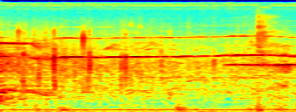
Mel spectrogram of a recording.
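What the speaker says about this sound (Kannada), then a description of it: "ಜೋರಾದ ಚಪ್ಪಾಳೆ" Applause from an audience at a school event, a brief burst of clapping heard at a distance and fairly faint, steady for about two seconds.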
